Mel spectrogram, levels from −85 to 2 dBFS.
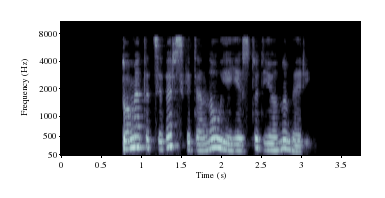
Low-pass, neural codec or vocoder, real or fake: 7.2 kHz; none; real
